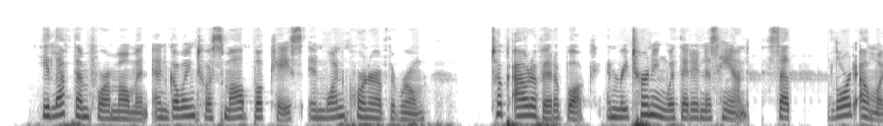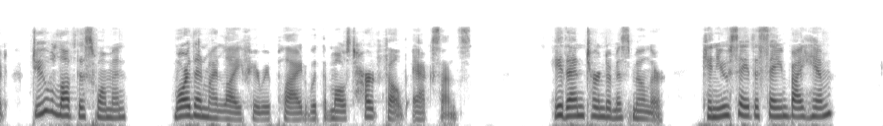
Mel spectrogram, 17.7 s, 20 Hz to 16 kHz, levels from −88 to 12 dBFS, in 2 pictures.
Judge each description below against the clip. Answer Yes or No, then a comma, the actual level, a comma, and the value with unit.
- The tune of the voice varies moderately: Yes, average, 4.5 semitones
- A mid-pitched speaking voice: No, high, 205 Hz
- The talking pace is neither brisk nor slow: No, fast, 210 wpm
